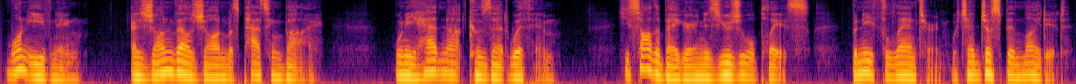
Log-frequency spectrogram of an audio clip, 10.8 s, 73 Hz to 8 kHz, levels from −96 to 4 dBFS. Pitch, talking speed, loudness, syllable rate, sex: 110 Hz, 175 wpm, -18 LUFS, 5.3 syllables/s, male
